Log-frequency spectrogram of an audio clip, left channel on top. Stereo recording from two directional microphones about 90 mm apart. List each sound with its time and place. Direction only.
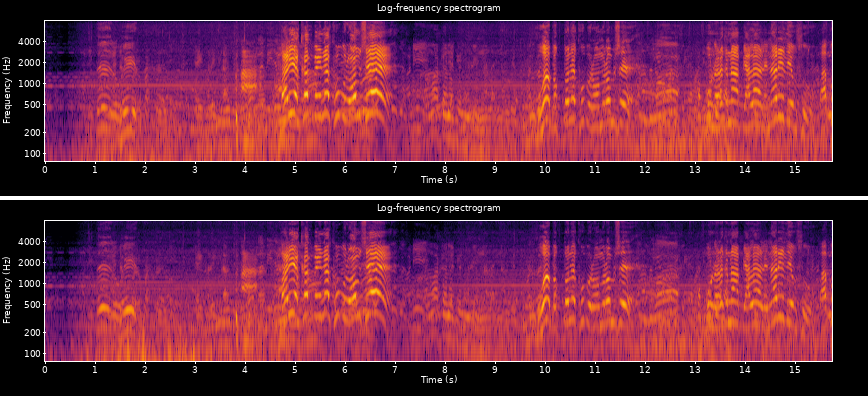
1.0 s music: 15° right (ahead or behind)
3.9 s speech: 50° left (ahead or behind)
4.3 s speech: 5° right (ahead or behind)
4.7 s speech: 20° right (ahead or behind)
9.8 s speech: 15° right (ahead or behind)
13.2 s speech: 15° right (ahead or behind)
15.5 s speech: 5° right (ahead or behind)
